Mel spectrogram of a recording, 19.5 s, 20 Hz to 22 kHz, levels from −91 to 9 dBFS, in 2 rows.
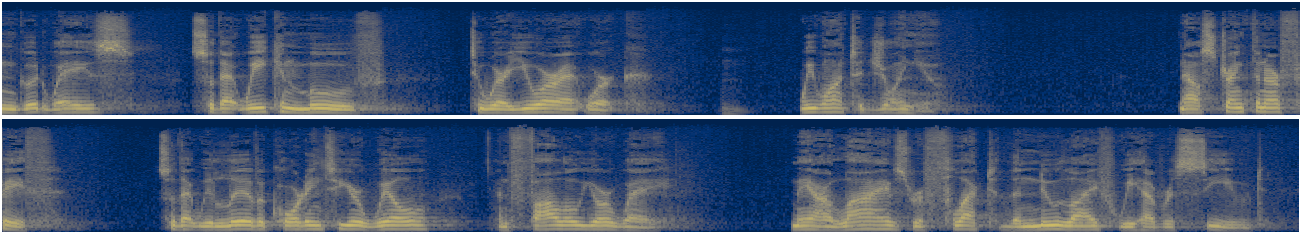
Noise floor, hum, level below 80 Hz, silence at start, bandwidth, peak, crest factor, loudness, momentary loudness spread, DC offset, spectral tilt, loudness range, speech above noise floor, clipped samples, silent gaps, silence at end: -65 dBFS; none; -70 dBFS; 0 s; 16 kHz; -4 dBFS; 16 dB; -19 LUFS; 14 LU; under 0.1%; -4.5 dB/octave; 7 LU; 47 dB; under 0.1%; none; 0.3 s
